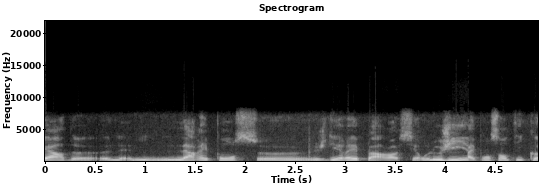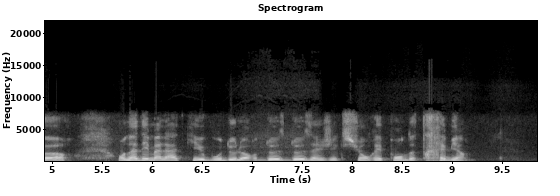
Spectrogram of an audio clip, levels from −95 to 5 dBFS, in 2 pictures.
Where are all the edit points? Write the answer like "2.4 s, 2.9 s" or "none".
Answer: 4.2 s, 7.3 s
